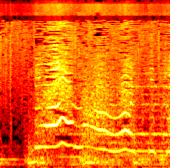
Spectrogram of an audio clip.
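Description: Old Hindi film song playing: after a short dip, a high melody line with vibrato and ornamented slides comes in about half a second in over steady low accompaniment.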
